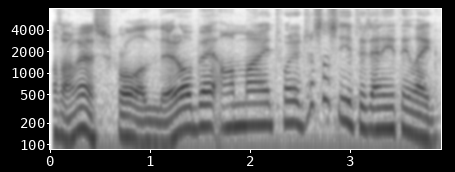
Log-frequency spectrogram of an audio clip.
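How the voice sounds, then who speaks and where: A streamer chatting casually on a livestream in an animated, sweary manner. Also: medium pitch, fast, slight background noise. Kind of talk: casual livestream chat and gaming commentary.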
